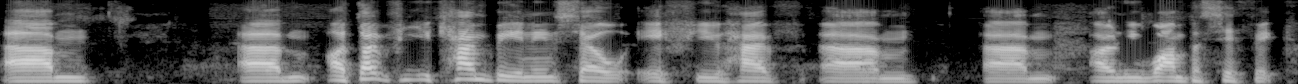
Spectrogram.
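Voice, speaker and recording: A man from England in a casual group chat, pausing and repeating words as he thinks aloud over a remote call. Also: mid-range voice, a bit bright, no echo.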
